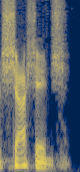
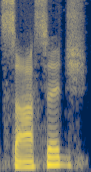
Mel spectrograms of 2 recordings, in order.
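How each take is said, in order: First: "sausage" said as shashage, sh for both s; mispronounced sausage. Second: Said in the usual way. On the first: Retold or imitated. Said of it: "I could not say the word sausage". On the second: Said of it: "I kept saying sausage".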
